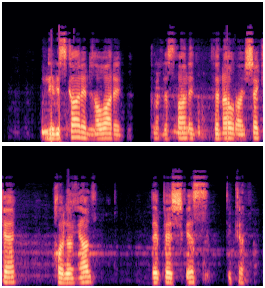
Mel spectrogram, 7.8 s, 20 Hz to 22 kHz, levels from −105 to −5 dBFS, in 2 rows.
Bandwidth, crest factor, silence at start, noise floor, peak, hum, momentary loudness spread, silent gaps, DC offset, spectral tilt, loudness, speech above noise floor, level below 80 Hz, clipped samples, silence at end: 10.5 kHz; 18 dB; 0.6 s; -72 dBFS; 0 dBFS; none; 16 LU; 2.04-2.19 s; under 0.1%; -3.5 dB/octave; -15 LUFS; 57 dB; -50 dBFS; under 0.1%; 0.3 s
